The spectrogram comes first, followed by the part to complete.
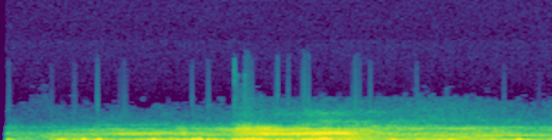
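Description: Wind buffeting an outdoor camera microphone in irregular low gusts. Under it is a faint, distant engine drone that rises slowly in pitch through the second half.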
